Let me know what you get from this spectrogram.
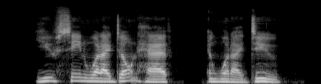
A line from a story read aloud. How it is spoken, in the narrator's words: she answered, slowly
